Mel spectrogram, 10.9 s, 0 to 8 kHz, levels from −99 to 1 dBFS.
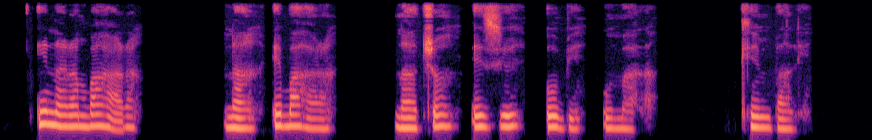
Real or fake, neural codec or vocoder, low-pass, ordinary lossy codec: real; none; 7.2 kHz; none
